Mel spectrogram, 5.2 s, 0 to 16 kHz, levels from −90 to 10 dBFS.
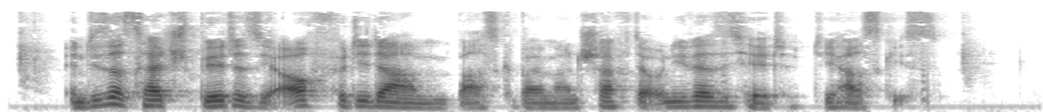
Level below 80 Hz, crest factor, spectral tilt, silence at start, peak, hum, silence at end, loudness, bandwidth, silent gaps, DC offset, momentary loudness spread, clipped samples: -62 dBFS; 20 dB; -5 dB/octave; 0.1 s; -6 dBFS; none; 0.55 s; -25 LUFS; 11.5 kHz; none; under 0.1%; 11 LU; under 0.1%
